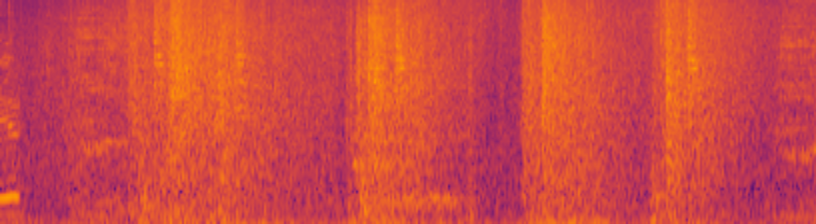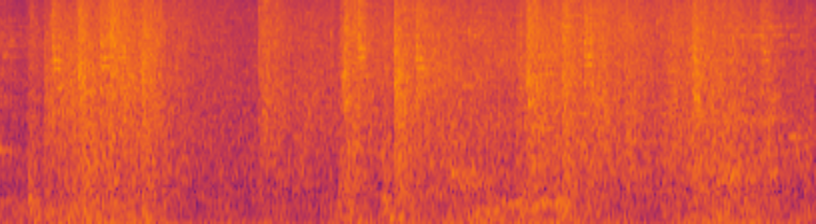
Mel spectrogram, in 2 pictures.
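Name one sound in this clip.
Heavy blows crash and thud in a fierce fight.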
